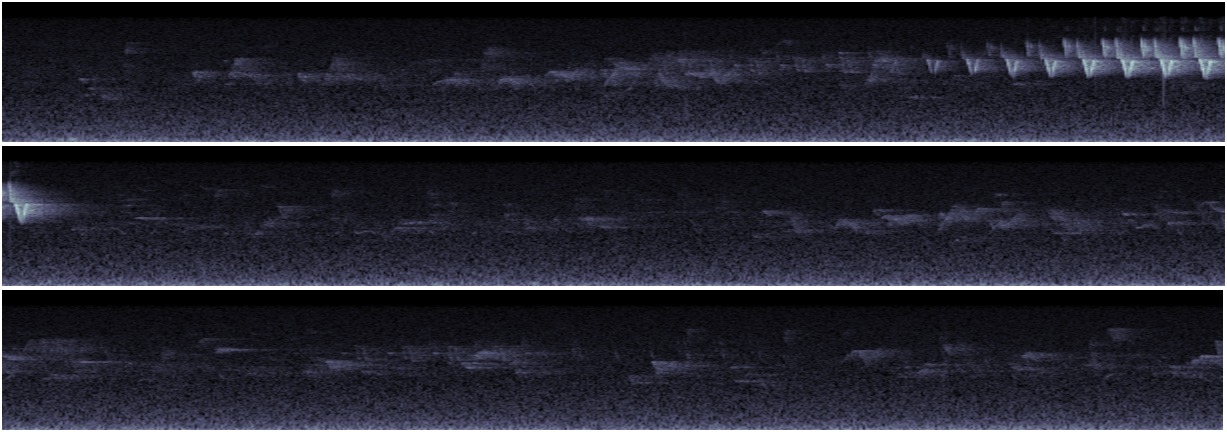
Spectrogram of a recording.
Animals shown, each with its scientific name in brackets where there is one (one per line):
Scarlet Tanager (Piranga olivacea)
Red-eyed Vireo (Vireo olivaceus)
Ovenbird (Seiurus aurocapilla)
Black-throated Blue Warbler (Setophaga caerulescens)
